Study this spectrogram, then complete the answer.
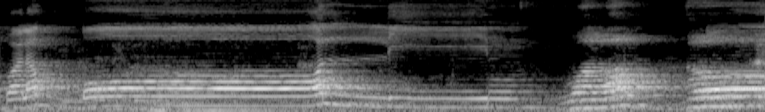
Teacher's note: Mad lazim kalimi mutsaqqal 6 harakat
